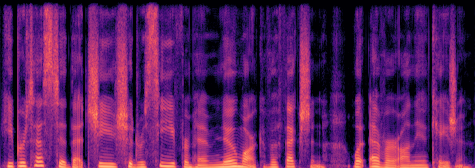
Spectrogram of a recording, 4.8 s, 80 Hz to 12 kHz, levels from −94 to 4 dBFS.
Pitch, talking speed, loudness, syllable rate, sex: 185 Hz, 200 wpm, -17 LUFS, 5.9 syllables/s, female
